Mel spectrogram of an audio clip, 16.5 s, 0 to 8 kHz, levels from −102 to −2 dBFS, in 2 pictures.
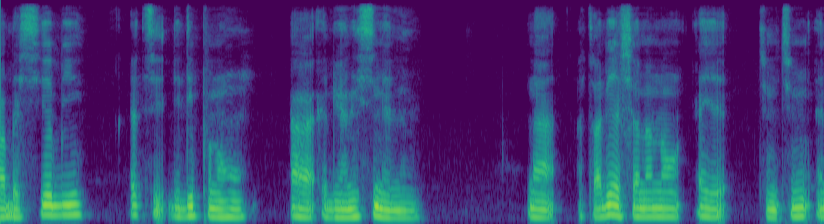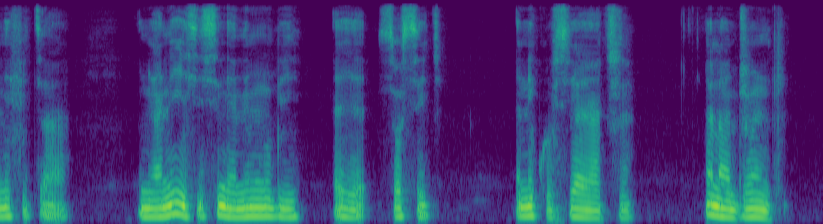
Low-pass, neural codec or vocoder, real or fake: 7.2 kHz; codec, 44.1 kHz, 7.8 kbps, Pupu-Codec; fake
